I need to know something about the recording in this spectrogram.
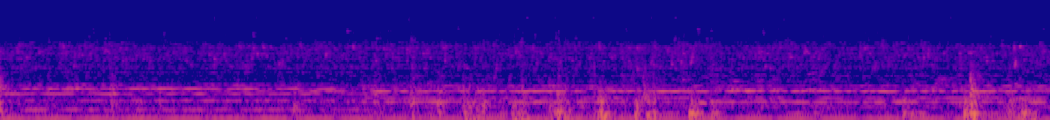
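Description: Soft, slow background music of long held tones over a steady hiss like running water, with a few faint low thumps.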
